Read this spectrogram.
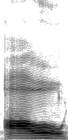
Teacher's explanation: it's actually supposed to be pronounced Ao, so no glottal stop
